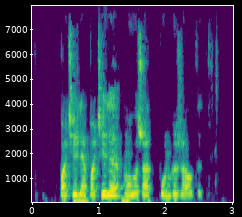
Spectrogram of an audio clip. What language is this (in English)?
Western Mari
